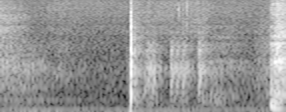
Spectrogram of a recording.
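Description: A hand pats a man's shoulder.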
